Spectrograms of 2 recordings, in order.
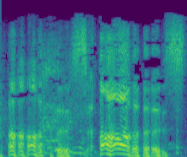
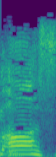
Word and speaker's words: Aarhus: Bertha Mud Child from Anus, Denmark. – It's Aarhus. From Aarhus, Denmark.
